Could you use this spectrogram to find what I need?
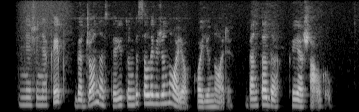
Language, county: Lithuanian, Vilnius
